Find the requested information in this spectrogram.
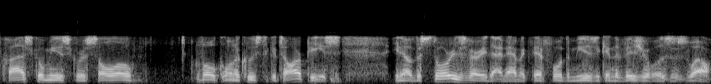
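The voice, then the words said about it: American East Coast accent. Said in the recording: “your East Coast accent ... You could hear it. Yeah, you could hear it in his voice.”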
